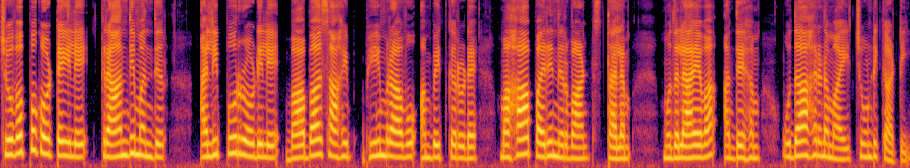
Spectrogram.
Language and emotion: Malayalam, neutral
